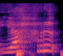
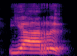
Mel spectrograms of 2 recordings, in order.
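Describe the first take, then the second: First: An h sound is heard in the middle. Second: No h sound is heard in the middle. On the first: The speaker calls it wrong. "jangan yahre, huruf H-nya nggak usah dibaca" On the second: The speaker calls it right. "setiap huruf H yang ada di tengah itu tidak usah terdengar"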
